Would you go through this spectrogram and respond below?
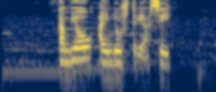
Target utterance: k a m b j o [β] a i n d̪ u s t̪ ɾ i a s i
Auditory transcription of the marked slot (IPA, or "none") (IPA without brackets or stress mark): w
